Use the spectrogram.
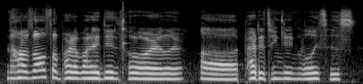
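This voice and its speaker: A woman's voice: high voice, flat delivery, normal speed, no room sound. A woman chatting casually on a livestream, rambling, repeating and correcting herself as she talks about voice acting. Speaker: streamer and amateur voice actor.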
